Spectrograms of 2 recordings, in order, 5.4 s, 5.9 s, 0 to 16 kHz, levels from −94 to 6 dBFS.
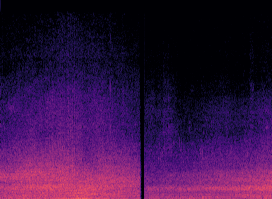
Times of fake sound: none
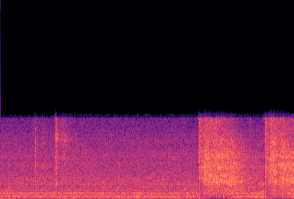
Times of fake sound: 1.5-2.4 (codec, DAC); 2.9-5.9

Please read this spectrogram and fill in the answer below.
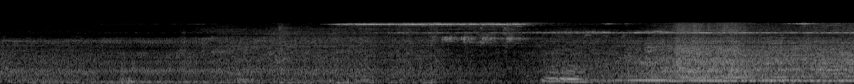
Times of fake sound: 1.0-2.1 (codec, ZipCodec)

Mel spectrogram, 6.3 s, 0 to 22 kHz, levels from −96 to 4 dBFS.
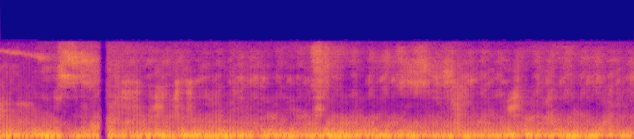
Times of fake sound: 0.0-6.3 (vocoder, Vocos)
